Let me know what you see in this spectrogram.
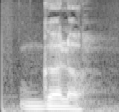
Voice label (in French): "Singe" Wolof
